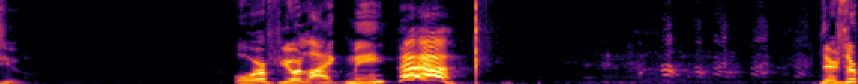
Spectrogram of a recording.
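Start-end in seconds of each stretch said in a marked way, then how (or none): 2.7-3.1 high, loud shriek of fright; startled scream. Retold or imitated. Preacher acts out his haunted house scare with a high, loud shriek. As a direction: jump and scream like something grabbed you.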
